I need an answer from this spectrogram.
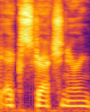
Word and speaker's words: extractioneering: dispensary whether they carry extractioneering products that's extractioneering decom which is spelled like engineering but with the word extraction good morning marijuana Nation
